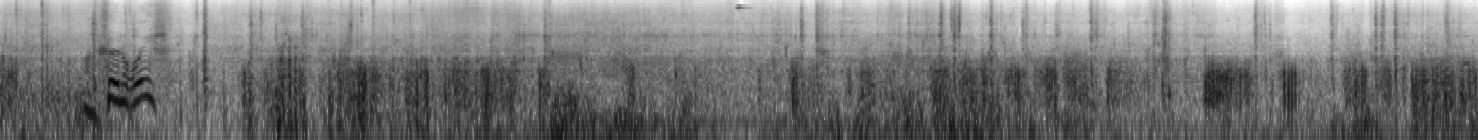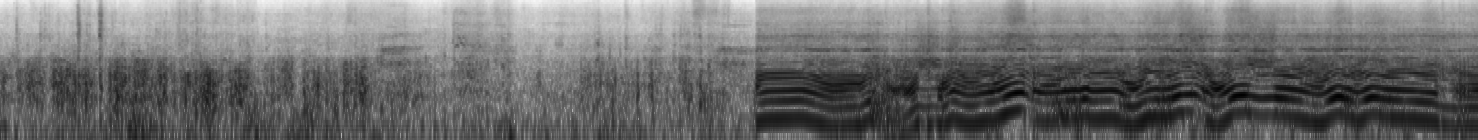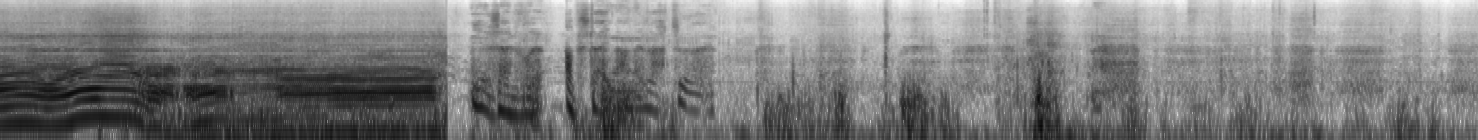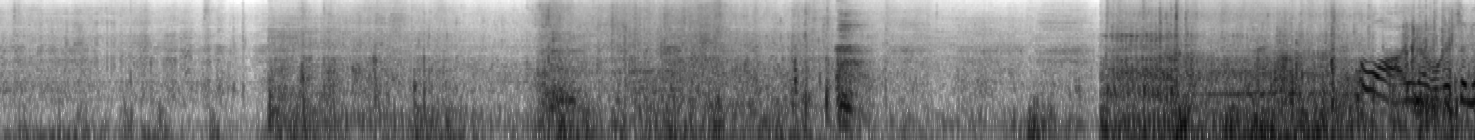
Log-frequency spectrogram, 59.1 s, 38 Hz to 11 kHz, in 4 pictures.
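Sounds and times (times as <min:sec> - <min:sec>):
dirt bike engine running: 0:02.3 - 0:11.7, 0:22.3 - 0:34.0, 0:55.3 - 0:59.0.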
